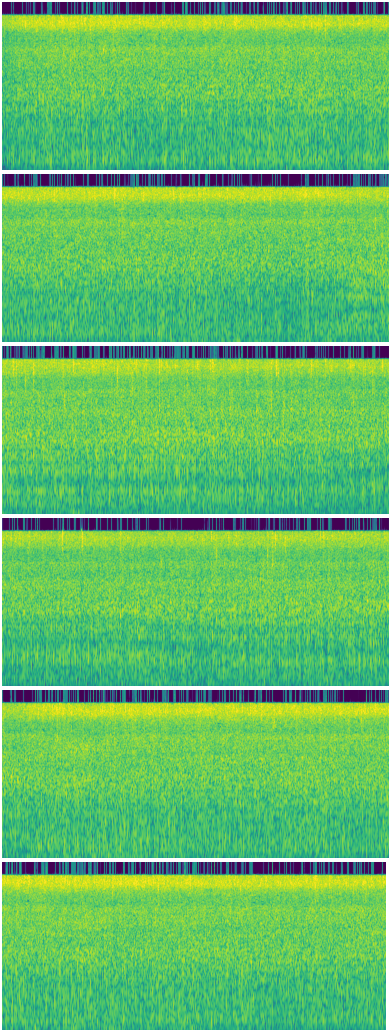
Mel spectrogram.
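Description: Heavy rain falling steadily onto standing floodwater and wet ground, a loud even hiss of drops.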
